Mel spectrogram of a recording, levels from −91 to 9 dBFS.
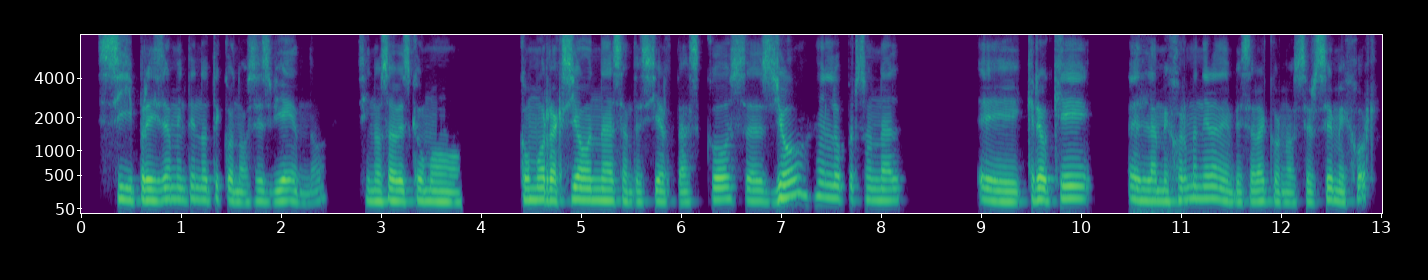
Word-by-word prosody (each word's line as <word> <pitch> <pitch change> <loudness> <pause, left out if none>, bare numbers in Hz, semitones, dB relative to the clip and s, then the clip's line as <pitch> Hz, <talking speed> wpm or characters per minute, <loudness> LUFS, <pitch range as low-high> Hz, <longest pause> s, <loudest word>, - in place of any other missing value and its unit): si, 155 -2 +1
precisamente 150 +2 +1
no 150 -1 -2
te 160 +2 -8
conoces 130 -1 -3
bien, 135 -3 0
¿no?, 140 +7 -14 0.3
si 140 - -9
no 135 0 +1
sabes 135 -1 +3
cómo 130 -3 0 0.6
cómo 150 +1 +3
reaccionas 145 -1 +3
ante 130 -1 -5
ciertas 130 -1 -3
cosas. 150 -3 0
Yo 195 - +3
en 180 -2 -2
lo 165 -1 -1
personal, 145 -2 -4 0.7
eh, 130 -4 +1
creo 150 -1 +4
que, 165 0 +1 0.3
eh, 155 -3 +1
la 140 0 +1
mejor 135 +2 -2
manera 165 0 0
de 145 - +1
empezar 130 +1 -3
a 135 - -1
conocerse 125 +1 -2
mejor 140 +4 -4
140 Hz, 150 wpm, -22 LUFS, 130-155 Hz, 0.7 s, creo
